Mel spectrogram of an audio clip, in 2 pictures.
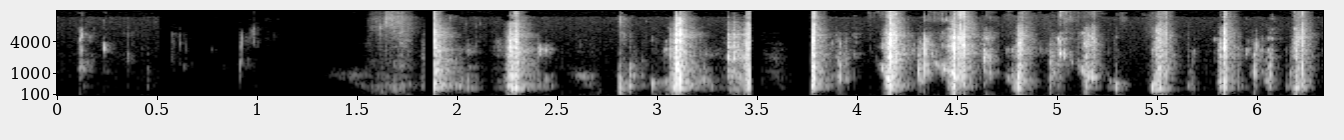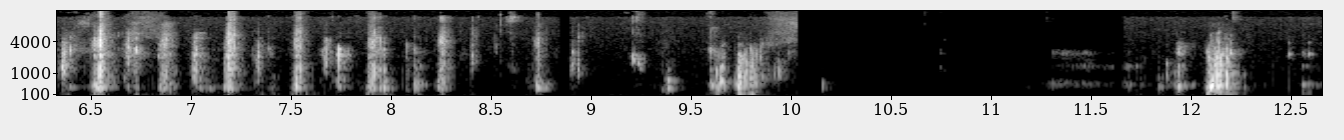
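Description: Close-miked chewing of ripe green onion kimchi (pa-kimchi): dense wet, crunchy bites and chews for about eight seconds. Near the end come a few gulps of water from a glass.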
